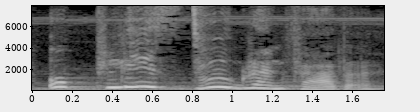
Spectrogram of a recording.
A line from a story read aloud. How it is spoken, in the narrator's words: she cried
